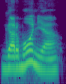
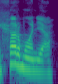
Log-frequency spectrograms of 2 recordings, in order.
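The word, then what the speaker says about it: гармонія: I remember the Ukrainians pronounce the letters a little differently than the Russians, and I learned it Russian. So I would say like garmonia, but it could be harmonia. I'm wondering. But I don't know how you pronounce it. Yeah, is my question, Skywalker. That first g, is it a g or is it a h?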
